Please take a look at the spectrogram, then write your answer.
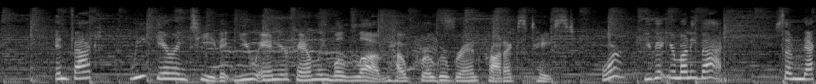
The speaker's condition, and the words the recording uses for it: No condition.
